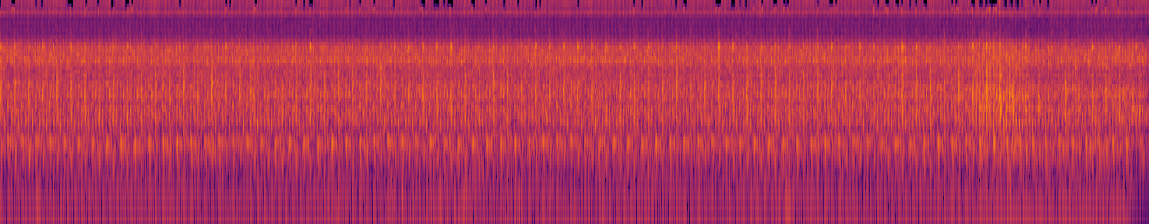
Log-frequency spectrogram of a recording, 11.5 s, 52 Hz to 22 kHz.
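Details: 2009 BMW X1 xDrive, 2.0 L N47D20D diesel (130 kW/177 PS), 224,000 km, idling with a rattly clattering edge and a hiss on top; the distinctive noise indicates turbocharger damage.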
